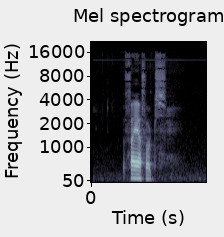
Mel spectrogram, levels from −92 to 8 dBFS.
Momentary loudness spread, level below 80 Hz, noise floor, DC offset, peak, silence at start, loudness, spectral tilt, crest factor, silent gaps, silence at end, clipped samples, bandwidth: 13 LU; -70 dBFS; -65 dBFS; under 0.1%; -6 dBFS; 0.7 s; -25 LUFS; -3.5 dB/octave; 22 dB; none; 0.85 s; under 0.1%; 16.5 kHz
